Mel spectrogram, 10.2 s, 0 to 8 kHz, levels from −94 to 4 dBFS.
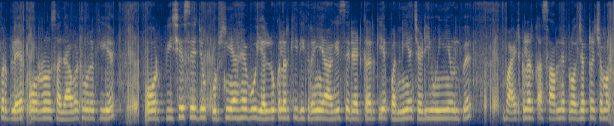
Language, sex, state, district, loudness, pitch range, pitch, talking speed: Hindi, female, Bihar, Saharsa, -16 LUFS, 190-205 Hz, 195 Hz, 225 wpm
